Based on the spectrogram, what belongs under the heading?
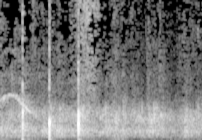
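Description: A church audience applauding at a baptism: three sharp hand claps ring out over a soft, steady wash of clapping from the crowd, fairly quiet overall and with no talking.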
